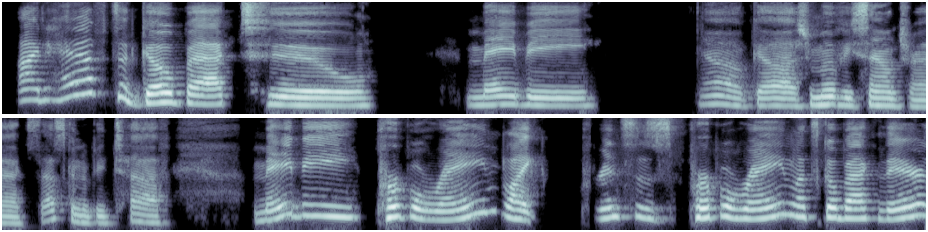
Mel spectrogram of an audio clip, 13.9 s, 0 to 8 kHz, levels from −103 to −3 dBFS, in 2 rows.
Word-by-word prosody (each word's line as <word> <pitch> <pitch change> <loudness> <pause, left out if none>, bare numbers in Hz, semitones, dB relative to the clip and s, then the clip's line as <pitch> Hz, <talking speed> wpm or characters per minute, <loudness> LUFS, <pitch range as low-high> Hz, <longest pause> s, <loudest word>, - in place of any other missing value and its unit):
I'd 265 +1 -1
have 385 +10 -1
to 335 -7 -2
go 210 0 +5
back 185 -4 +3 0.3
to 155 -3 +2 0.7
maybe 160 -2 -2 0.8
oh 175 -4 -6
gosh, 150 0 -2
movie 165 -1 0
soundtracks, 140 -5 -2
that's 190 +4 -7
gonna 145 -7 -7
be 130 0 -8
tough 135 0 -7 0.6
maybe 250 - 0
Purple 240 -2 +3
Rain, 200 - -1
like, 210 -7 +2 0.3
Prince's 220 -1 -4
Purple 230 +1 +3
Rain? 220 +7 +1
Let's 250 -2 -2
go 235 0 +4
back 215 -1 +2
there. 220 +7 +2
190 Hz, 115 wpm, -22 LUFS, 155-240 Hz, 0.8 s, go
